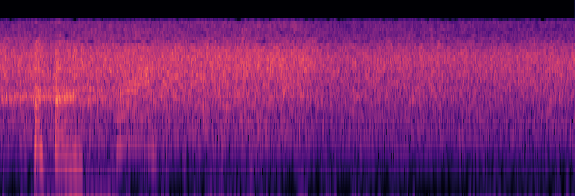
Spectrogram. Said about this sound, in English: Nice applause on that one.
